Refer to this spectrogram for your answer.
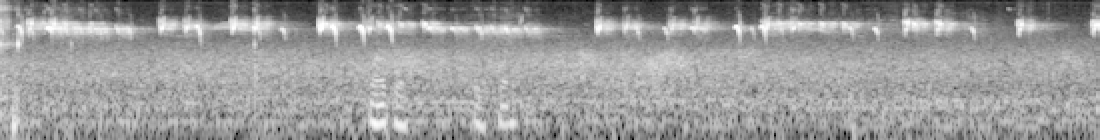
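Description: bird, crossbill calling

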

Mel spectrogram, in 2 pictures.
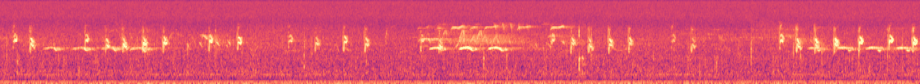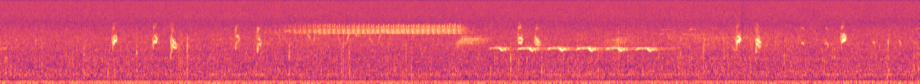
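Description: bird, juvenile bird begging calls

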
